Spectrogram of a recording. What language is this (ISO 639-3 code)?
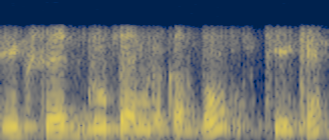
hin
